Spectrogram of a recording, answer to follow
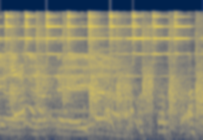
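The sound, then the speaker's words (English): A bell rings with a steady, shimmering high tone that lasts the whole time, while several voices talk and laugh over it. “I got to get that bell out.”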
